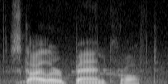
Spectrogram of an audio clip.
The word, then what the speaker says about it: Schuyler Bancroft: ba n CR oft I just I feel the need to spell stuff because people they find weird ways to spell things and pronounce them Schuyler Bancroft that's how it is he's on YouTube his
